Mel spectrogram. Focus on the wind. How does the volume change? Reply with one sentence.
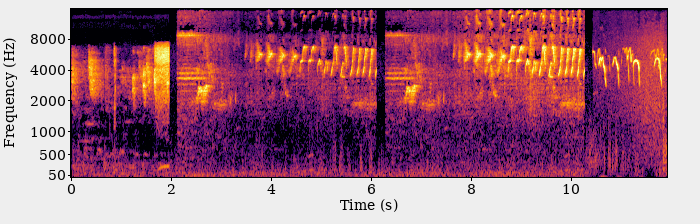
The loudness of the wind stays about the same.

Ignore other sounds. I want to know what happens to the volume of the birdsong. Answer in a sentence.
The volume of the birdsong goes down, then up.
